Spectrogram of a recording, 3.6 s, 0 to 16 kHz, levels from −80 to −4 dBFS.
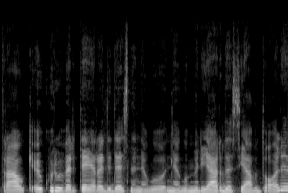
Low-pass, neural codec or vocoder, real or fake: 14.4 kHz; none; real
